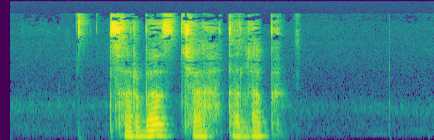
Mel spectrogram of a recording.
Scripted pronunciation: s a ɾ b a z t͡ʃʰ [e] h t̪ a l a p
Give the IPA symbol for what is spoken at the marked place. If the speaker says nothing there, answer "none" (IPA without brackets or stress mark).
a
